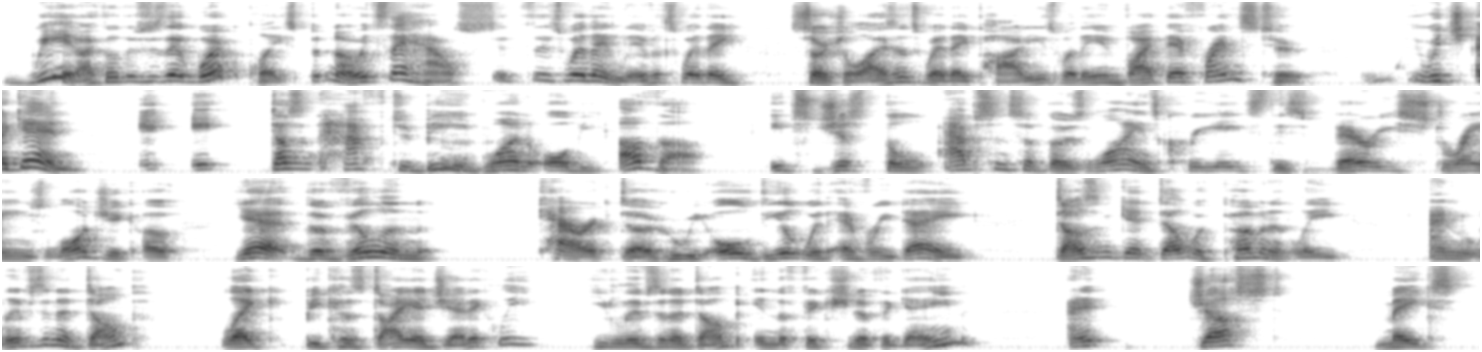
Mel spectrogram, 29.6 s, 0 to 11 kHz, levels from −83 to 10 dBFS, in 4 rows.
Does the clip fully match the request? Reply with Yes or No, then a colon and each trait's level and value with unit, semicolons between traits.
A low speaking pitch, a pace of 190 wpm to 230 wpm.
No: medium, 165 Hz; average, 195 wpm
